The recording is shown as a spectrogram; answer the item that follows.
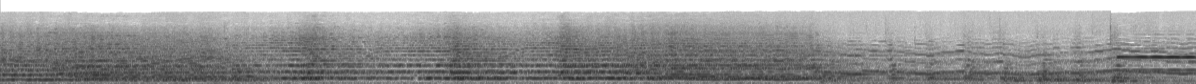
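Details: Bowed string music with violin and cello plays throughout, with no animal sound heard.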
